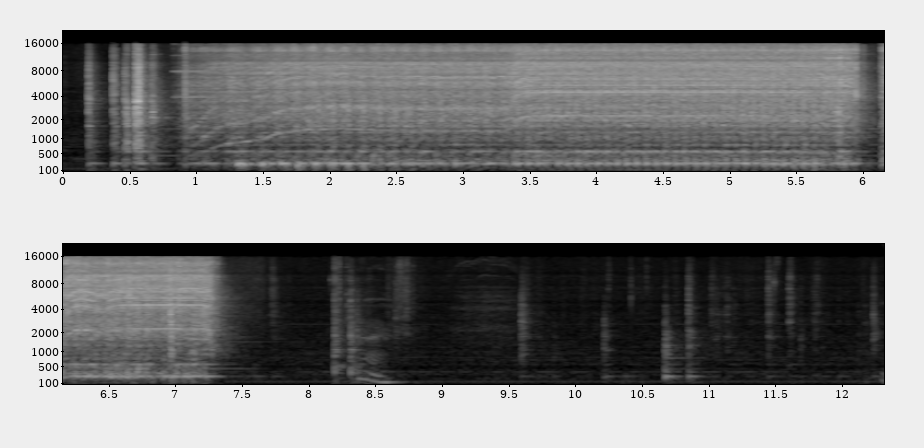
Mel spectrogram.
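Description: Cordless drill with a step drill bit widening a hole in the thin steel side of a paint can. It gives a couple of short starts, then runs steadily with the bit grinding through the metal for about seven seconds, with a brief break near the end. A few light clicks and knocks follow.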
